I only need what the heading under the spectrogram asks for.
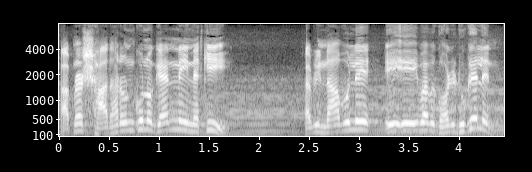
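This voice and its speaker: A man's voice: sits high, a little fast, close to an everyday voice. A man playing a sensible, firm young investigator with a questioning manner in an audio horror story. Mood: angry. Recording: music under the voice.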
